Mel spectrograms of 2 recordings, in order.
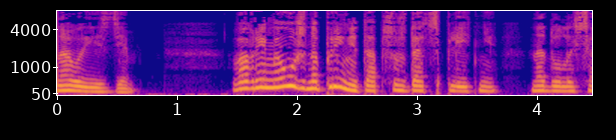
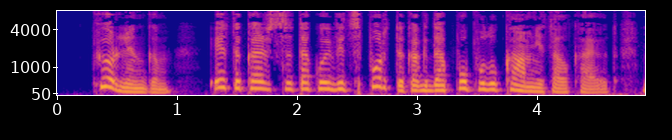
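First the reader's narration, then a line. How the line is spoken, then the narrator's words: Uncertain explanation. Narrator (Russian): неуверенно пояснил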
